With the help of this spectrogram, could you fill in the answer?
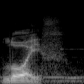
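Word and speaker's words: lyfe: suggest a new definition a broader category called life with the y pronounced life it draws on energy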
